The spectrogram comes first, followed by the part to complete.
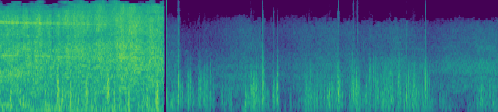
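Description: Loud noise of a jet airliner passing low overhead, with people shouting, cut off abruptly about two seconds in. Then wind buffeting the microphone, with faint voices.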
